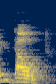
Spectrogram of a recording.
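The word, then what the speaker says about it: doubt: बी को silent छोड़ेंगे, डाउट।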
